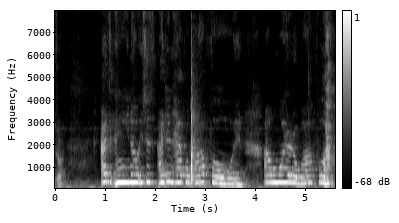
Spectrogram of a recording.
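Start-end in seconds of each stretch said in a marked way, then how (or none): 2.1-5.5 put-on slow, whiny, childish little-girl voice. Retelling a dream about a little girl and her mom, imitating a little girl whining. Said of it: "she was just kind of like whiny voice".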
